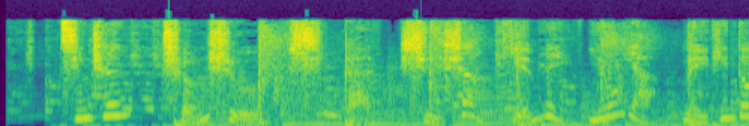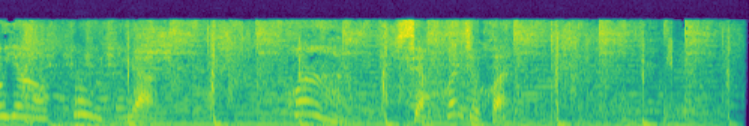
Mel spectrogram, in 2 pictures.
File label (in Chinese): 女, 广告, 品牌形象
